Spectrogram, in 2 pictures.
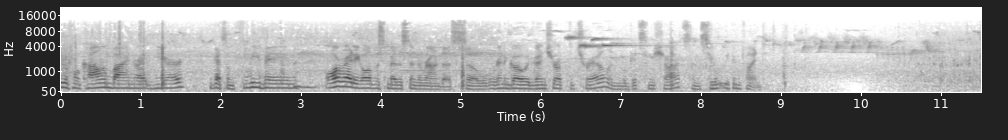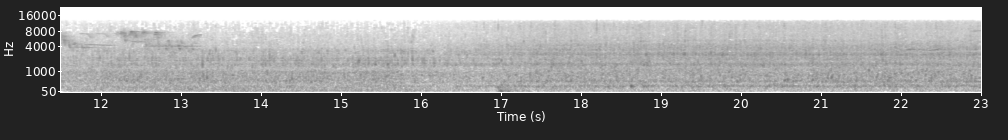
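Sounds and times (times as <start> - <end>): stream flowing over rocks: 0.0 - 5.9, 10.4 - 23.0.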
